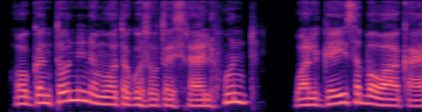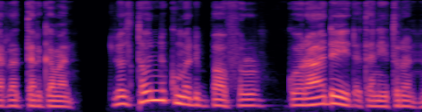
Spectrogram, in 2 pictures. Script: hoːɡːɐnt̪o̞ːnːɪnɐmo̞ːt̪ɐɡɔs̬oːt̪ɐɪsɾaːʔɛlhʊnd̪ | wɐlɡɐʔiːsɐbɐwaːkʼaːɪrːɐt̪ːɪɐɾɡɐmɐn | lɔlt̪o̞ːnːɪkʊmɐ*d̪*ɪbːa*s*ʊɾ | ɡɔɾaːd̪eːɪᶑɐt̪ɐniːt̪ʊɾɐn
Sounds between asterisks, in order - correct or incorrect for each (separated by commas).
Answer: correct, incorrect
